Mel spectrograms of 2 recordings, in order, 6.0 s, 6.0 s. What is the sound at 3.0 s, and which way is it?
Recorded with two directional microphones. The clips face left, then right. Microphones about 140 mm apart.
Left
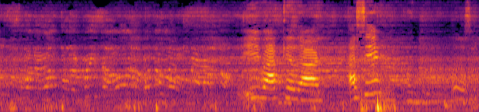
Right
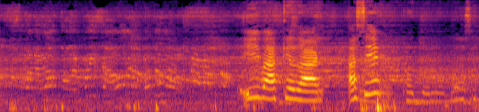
A child's voice, 70° right (ahead or behind).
